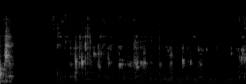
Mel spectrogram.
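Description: Cola being poured, fizzing and crackling with carbonation, starting about half a second in.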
